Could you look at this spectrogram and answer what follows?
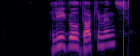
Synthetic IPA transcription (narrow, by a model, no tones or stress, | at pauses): liːɡəldɔkjumə̃nts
